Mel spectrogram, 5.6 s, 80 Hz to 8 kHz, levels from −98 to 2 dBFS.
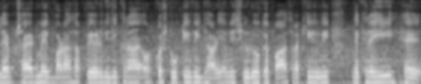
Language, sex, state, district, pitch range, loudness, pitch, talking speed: Hindi, male, Chhattisgarh, Bilaspur, 135-140 Hz, -15 LUFS, 140 Hz, 275 wpm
